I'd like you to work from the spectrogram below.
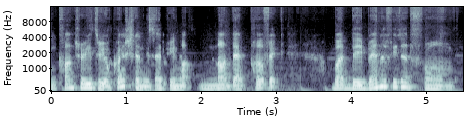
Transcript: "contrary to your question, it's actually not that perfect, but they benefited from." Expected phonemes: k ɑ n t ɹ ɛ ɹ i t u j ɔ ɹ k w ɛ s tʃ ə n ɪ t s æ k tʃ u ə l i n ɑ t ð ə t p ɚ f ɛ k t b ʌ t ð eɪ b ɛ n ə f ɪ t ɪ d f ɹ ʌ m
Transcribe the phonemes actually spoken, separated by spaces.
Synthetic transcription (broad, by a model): k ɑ n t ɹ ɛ ɹ i t u j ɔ k w ɛ s tʃ ə n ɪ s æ k tʃ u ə n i n ɑ t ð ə t p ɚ f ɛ k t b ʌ t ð eɪ b ɛ n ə f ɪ t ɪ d f ɹ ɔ m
